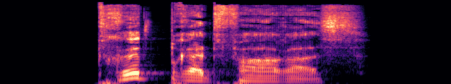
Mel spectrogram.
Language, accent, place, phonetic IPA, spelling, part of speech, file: German, Germany, Berlin, [ˈtʁɪtbʁɛtˌfaːʁɐs], Trittbrettfahrers, noun, De-Trittbrettfahrers.ogg
- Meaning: genitive singular of Trittbrettfahrer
